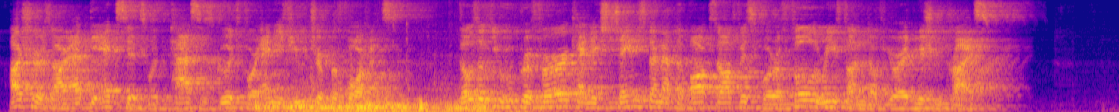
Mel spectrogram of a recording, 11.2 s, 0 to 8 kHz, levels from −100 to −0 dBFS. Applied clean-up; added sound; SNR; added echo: none; Sliding door; -3 dB; reverberation time 1.1 s.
